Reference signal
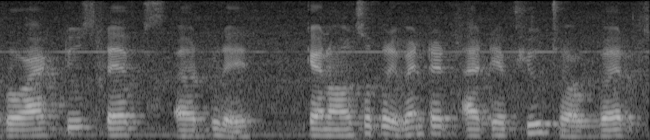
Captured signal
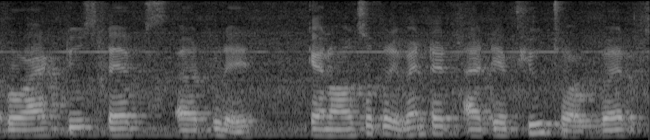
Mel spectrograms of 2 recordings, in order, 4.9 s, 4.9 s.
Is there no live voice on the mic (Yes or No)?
Yes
